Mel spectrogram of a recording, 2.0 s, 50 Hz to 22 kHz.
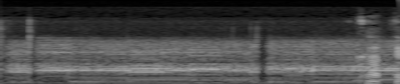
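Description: Guitar music from an AM broadcast station playing through the small built-in speaker of an XHDATA D-368 radio, sounding dull with no treble. A man's voice comes in near the end.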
